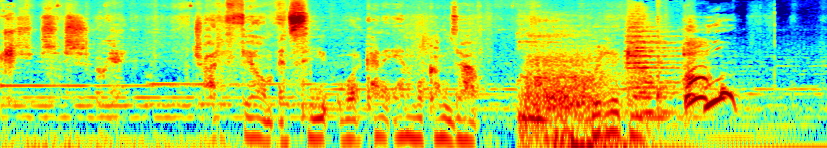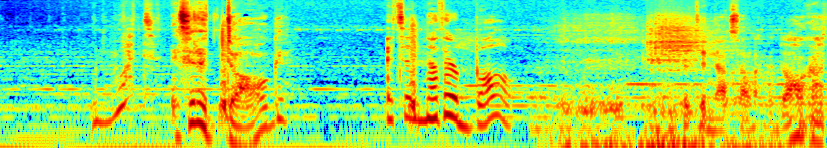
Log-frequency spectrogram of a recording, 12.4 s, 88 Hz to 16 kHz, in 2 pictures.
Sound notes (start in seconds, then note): 3.6 dramatic tune; 3.8 roaring; 10.2 growling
